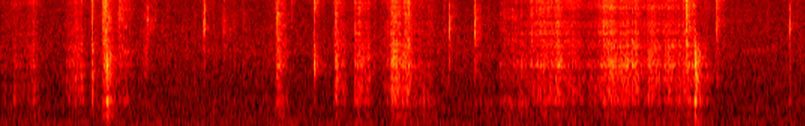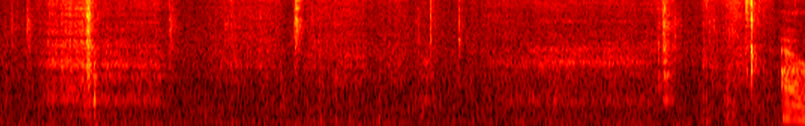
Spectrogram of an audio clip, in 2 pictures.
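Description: A hand tool trims the edge of a DIY room decor craft piece, producing scattered short scraping and clicking taps, close and moderately quiet, irregular in rhythm with small pauses.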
